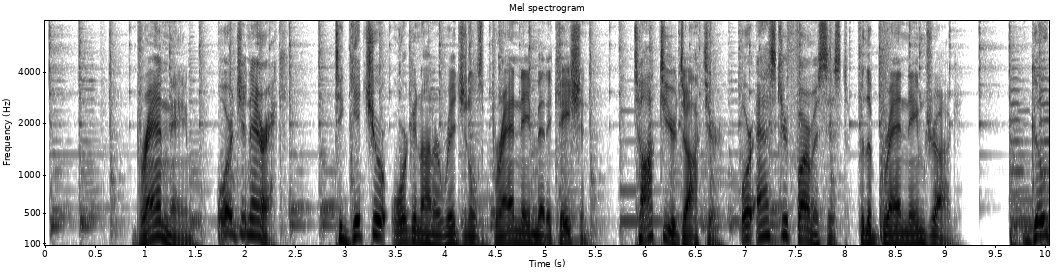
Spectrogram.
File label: Voice Ad Audio EN; CA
